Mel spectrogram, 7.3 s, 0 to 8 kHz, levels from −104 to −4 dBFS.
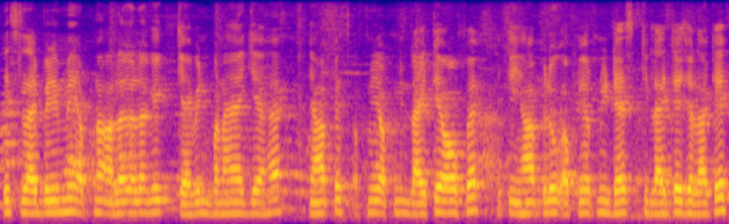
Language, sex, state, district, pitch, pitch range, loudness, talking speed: Hindi, male, Bihar, Katihar, 155 Hz, 150-160 Hz, -17 LUFS, 245 wpm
